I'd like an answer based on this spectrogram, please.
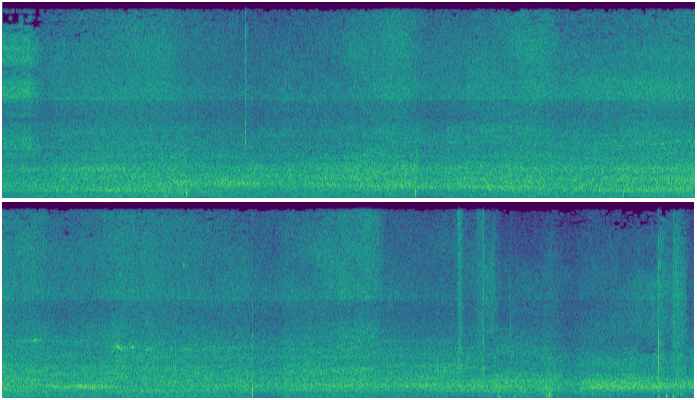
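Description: Steady dual-carriageway traffic noise, tyres and engines, swelling in the middle as a loaded articulated flatbed lorry passes beneath, with a few light knocks near the end.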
